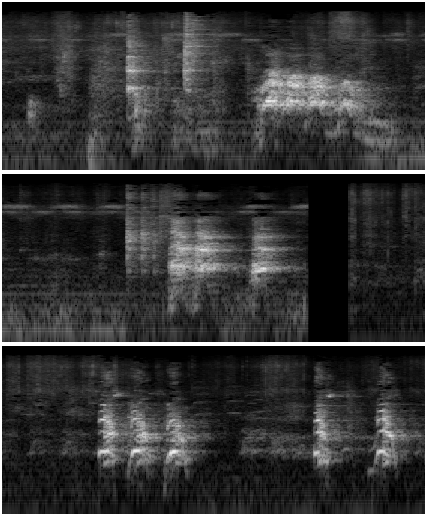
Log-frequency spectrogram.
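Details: Puppies giving scattered short barks and yelps with pauses, a longer whining cry near the start and a brief silent gap midway; several young dogs seem to call over one another.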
